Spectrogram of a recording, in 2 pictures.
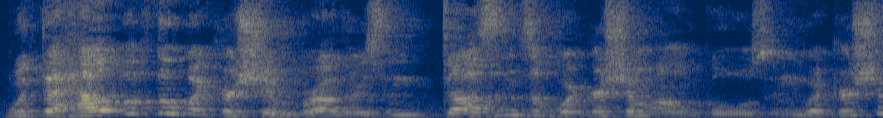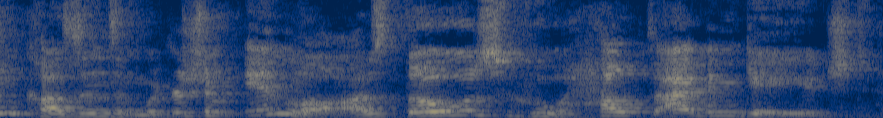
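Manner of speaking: lively read-aloud storytelling; picture book reading voice; story narration. A narrator's reading. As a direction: read it to the class with bounce.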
